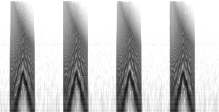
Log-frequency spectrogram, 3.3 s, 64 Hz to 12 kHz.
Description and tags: TD-3-TG zap x4
TD-3-TG recorded with ZOOM H-1. TD was performing slide through octaves with "slide" button pressed in program, and subsequent Cs were played, in octave -1 and 0, and higher C in octave 0 and +1, back and forth. Program takes 7 16th notes and the space between notes takes 9 rests. Tempo of the TD-3 was set to maximum and the volume control was set to high amount, to let ZOOM H-1 with REC level setting to 37, be driven up to -6dB. No amplify, no normalisation. "Tune" knob of TD-3 was set to maximum as well as "cut off", "envelope" and "accent". "Resonance" and "decay" was set to one o'clock. "Waveform" swicth was set to square. No distortion. ZOOM H-1 was plugged by a cable, TD-3 Output to Line In. Cable was named Vitalco - 1/8 Inch TRS to 1/4 TS, Male to Male, 3m.
303, TD-3, TD-3-TG, acid, bass, bounce, club, dance, drop, dub, dub-step, effect, electro, electronic, fx, glitch-hop, house, loop, rave, sound, synth, tb303, techno, trance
